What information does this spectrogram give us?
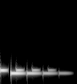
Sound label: error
